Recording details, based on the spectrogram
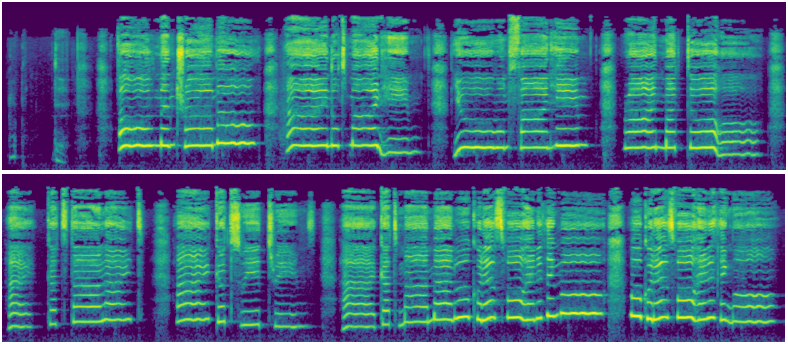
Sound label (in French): soprane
